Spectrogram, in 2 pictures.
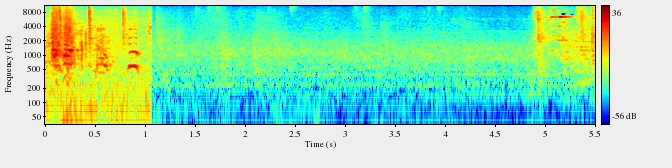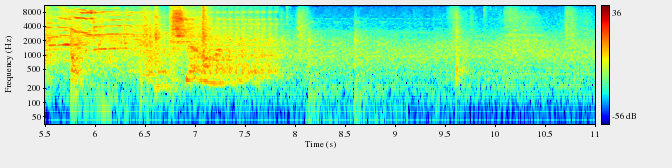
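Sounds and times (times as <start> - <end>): door hinge squealing: 4.9 - 8.0.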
